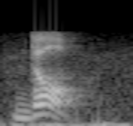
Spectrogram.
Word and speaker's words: Do: La pronunciación japonesa para Dao es Do.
